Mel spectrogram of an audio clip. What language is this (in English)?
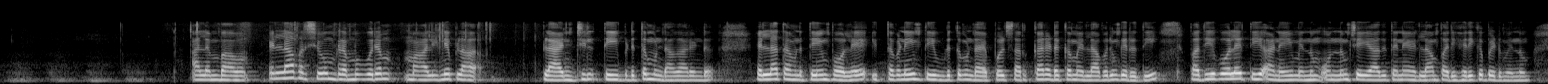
Malayalam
